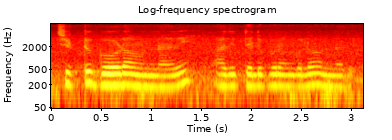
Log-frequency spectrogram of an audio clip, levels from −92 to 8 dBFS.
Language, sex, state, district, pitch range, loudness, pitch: Telugu, female, Telangana, Mahabubabad, 180-195 Hz, -17 LUFS, 185 Hz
